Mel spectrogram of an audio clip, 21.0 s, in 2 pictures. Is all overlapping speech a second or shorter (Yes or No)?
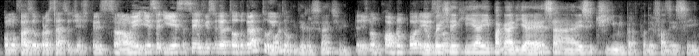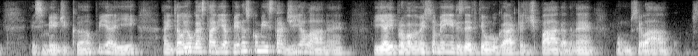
Yes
